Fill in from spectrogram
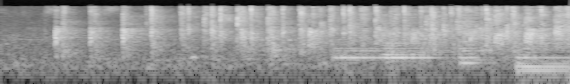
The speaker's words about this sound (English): So as I give these envelopes to them, will you all stand and give these men of God a hand clap of praise? Amen. Amen.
